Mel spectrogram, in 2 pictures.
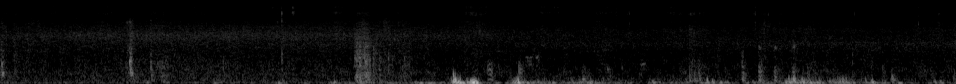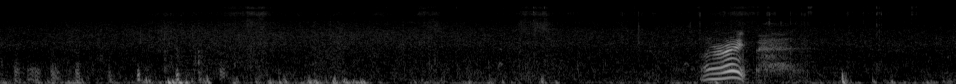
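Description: Hands digging and sifting through loose garden soil for potatoes: soft scraping and rustling with irregular dull thumps, the loudest about four and a half seconds in. Near the end comes one short wavering call.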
